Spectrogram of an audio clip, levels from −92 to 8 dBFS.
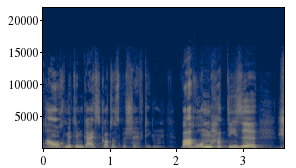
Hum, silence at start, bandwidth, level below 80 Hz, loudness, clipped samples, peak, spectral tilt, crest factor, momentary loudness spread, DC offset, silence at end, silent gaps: none; 0 s; 15 kHz; -82 dBFS; -30 LUFS; under 0.1%; -10 dBFS; -4.5 dB/octave; 22 dB; 15 LU; under 0.1%; 0 s; none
